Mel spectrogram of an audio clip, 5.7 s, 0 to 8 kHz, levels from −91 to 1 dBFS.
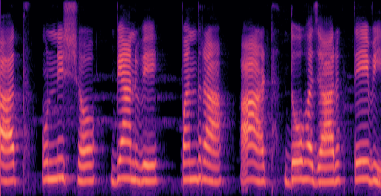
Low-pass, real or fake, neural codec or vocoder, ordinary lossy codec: none; real; none; none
